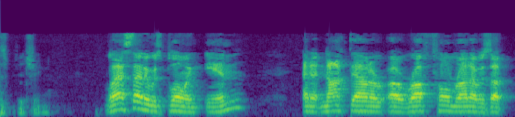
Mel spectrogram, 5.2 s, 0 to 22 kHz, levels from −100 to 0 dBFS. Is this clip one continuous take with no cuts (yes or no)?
yes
